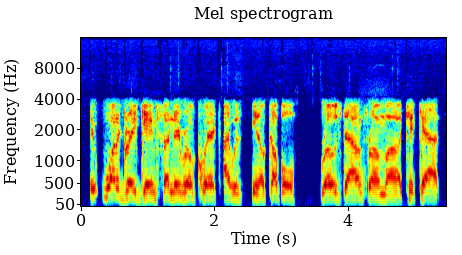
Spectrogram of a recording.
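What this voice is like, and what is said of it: Strained, mostly lost voice. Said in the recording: “My voice is kind of gone from Sunday”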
